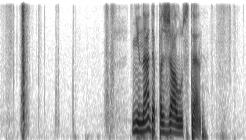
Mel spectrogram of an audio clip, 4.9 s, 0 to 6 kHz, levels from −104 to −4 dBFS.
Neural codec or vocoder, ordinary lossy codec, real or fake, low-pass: none; none; real; 5.4 kHz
